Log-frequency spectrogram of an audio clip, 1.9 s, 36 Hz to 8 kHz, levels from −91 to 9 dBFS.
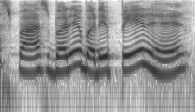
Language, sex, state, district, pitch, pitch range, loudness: Hindi, female, West Bengal, Alipurduar, 255 Hz, 245-280 Hz, -14 LUFS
